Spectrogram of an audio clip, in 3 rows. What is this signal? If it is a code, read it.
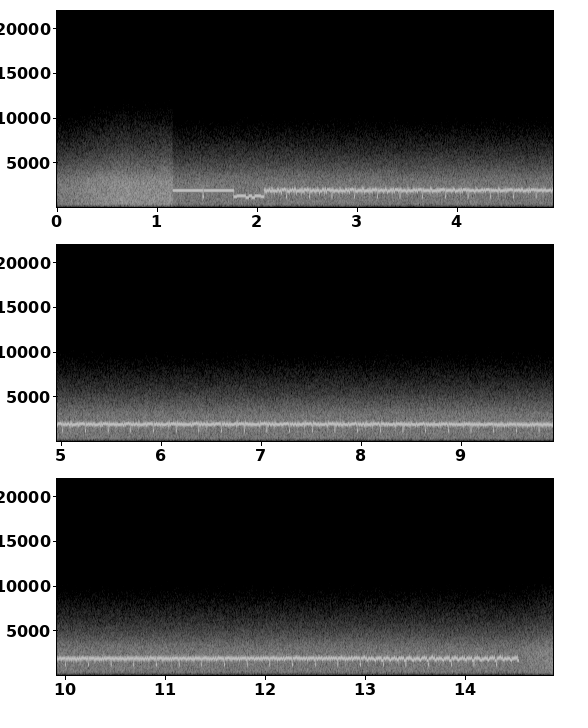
SSTV (slow-scan television), Martin M2, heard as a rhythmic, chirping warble, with radio static.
